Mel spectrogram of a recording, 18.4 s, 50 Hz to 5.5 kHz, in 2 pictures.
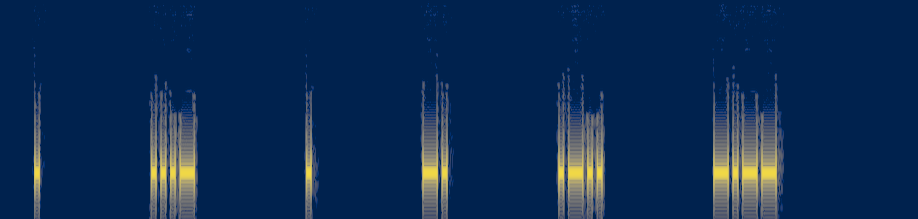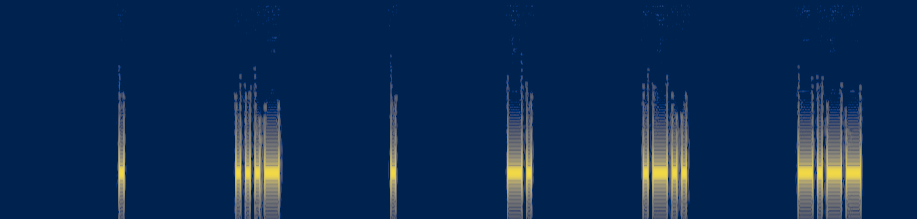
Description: Morse code, heard as a keyed tone, about 25 wpm, spaced as for 7 wpm, 600 Hz. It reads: EVENLY EVENLY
